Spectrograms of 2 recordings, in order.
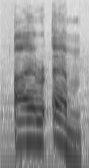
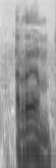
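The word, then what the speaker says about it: R.E.M.: Эта группа называется IRM, ну или как у нас в простонародье говорят, РЭМ.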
